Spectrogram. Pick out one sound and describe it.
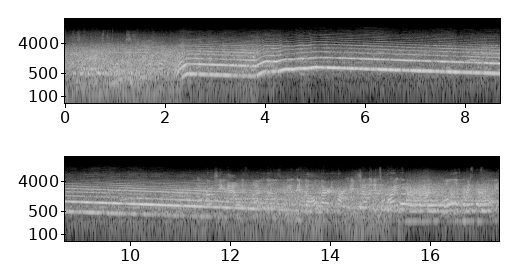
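A crowd chatters and cheers outdoors.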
